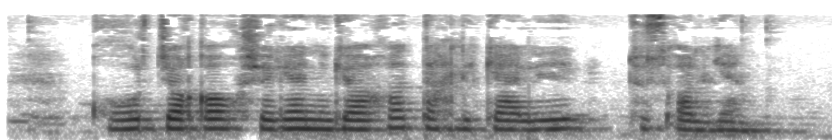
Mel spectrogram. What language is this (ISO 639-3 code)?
uzb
